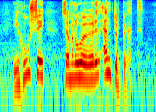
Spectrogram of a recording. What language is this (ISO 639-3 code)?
isl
